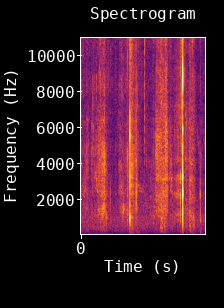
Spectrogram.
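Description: A few separate footsteps on gravel, faint.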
